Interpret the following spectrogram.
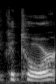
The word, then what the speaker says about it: Couture: I think it's Couture. I'm saying Juicy Couture in my head to make sure I'm saying it right, so it's Couture. That's how I know the word.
